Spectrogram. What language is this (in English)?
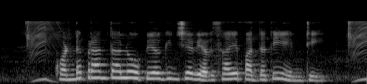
Telugu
